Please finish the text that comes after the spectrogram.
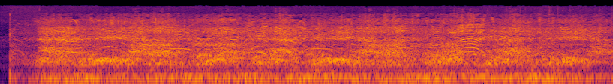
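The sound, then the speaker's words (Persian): A dense street crowd of protesters in Ahvaz chants and shouts continuously, repeatedly calling 'hemayat, hemayat' (support), many voices overlapping into a loud, steady roar with rising and falling cries, sustained for the whole stretch after a brief quiet start. “اما اون جاهایی که مفهوم بود مردم همش میگفتن حمایت حمایت، بعضی جاها حتی درگیری ظاهرا پیش اومده.”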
